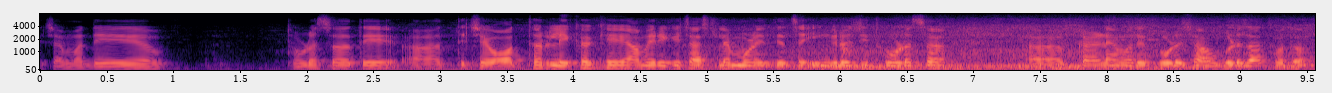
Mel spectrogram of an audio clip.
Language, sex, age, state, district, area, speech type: Marathi, male, 30-45, Maharashtra, Osmanabad, rural, spontaneous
